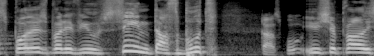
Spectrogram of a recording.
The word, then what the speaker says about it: Das Boot: Das Boot. German pronunciation. Das Boot.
